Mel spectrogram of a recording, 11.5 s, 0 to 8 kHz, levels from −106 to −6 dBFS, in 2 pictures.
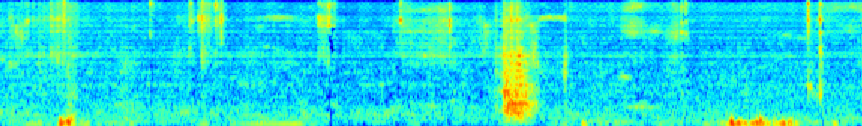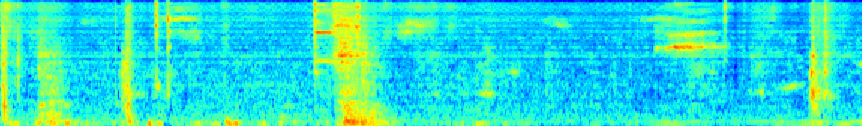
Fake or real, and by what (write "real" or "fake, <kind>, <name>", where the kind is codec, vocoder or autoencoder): fake, codec, DAC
